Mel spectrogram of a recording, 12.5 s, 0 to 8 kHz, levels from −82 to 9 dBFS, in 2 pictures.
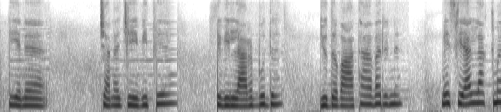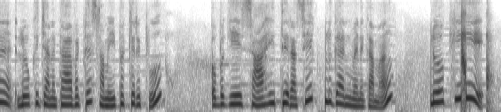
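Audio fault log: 0.00–2.75 s, 7.47–8.91 s, 11.21–12.53 s: sound chopped by the voice detector. The sender's voice detector likely toggled transmission on and off repeatedly, so about 1.3 s, 0.7 s and 0.7 s of sound were replaced with synthetic comfort noise. The audio turns choppy.
3.55–4.01 s and 5.11–5.73 s: comfort noise in place of the background. Transmission likely paused during quiet stretches, and the receiver filled about 0.46 s of each gap with generated noise. The detailed real background gives way to a flat, featureless hiss, about 6 dB quieter in the first gap.
3.98–4.01 s: onset clipped by the voice detector. The detector was likely slow to register that sound had resumed, so the first 30 ms was never sent and comfort noise stood in for it. The sound starts abruptly, without its soft beginning.
5.69–5.73 s and 10.23–10.33 s: sound dropped by the voice detector. The detector likely mistook quiet sound for background and stopped sending, losing about 40 ms and 60 ms of sound. 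Steady noise fills each gap until the detector triggers again and the sound returns.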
